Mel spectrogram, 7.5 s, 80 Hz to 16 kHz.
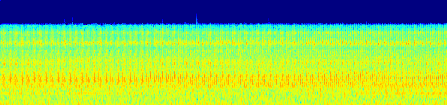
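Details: Scania D12 truck diesel at idle on its first start after an engine rebuild: steady even clatter, about two and a half knocks a second, no misses or odd noises. Healthy.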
